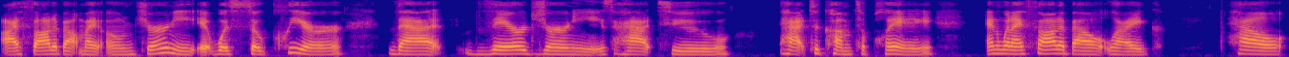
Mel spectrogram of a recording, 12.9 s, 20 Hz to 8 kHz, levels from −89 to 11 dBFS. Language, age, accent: English, 20-39, American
